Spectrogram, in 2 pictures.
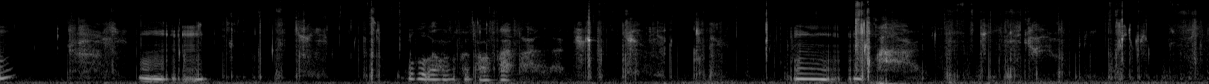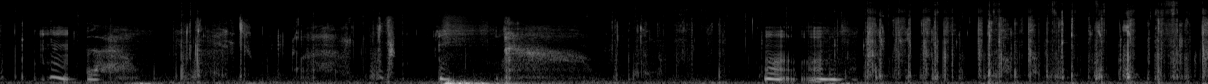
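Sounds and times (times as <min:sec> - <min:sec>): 
chewing and eating monster meat: 0:00.0 - 0:24.1.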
